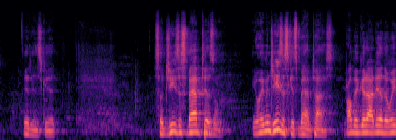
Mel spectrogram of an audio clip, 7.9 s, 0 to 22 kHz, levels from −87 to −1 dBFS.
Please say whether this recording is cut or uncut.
uncut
